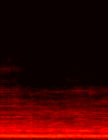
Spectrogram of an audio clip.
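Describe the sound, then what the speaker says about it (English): An evening show's audience at a Sunday Showdown responding with a short burst of crowd noise, a dense, fairly distant wash of cheering and clapping that holds steady for under two seconds. "We need better applause than that."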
